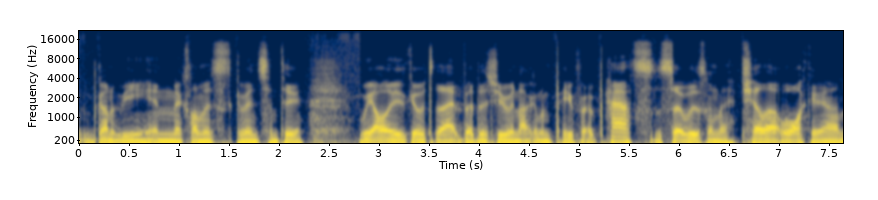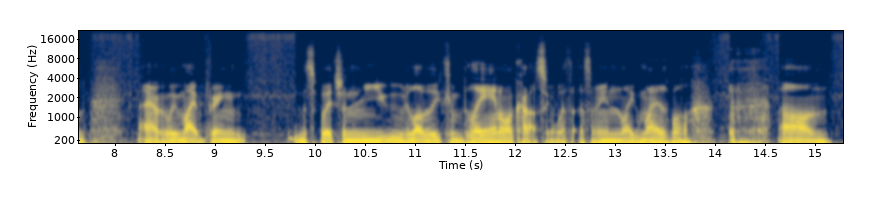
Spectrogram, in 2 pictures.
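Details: Adult male with cerebral palsy affecting the right side of his body (right leg and arm), which he says also causes his speech impediment; speech impairment due to cerebral palsy.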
